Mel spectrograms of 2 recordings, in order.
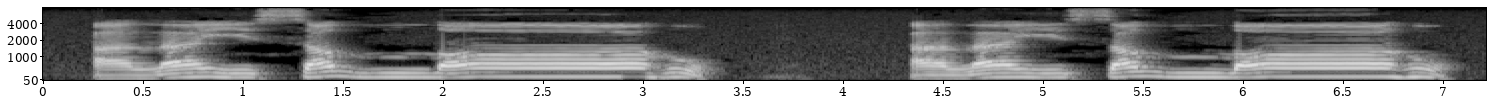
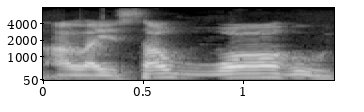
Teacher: Ini adalah lafdzul jalalah, ya. Tafkhim atau tebal, ya, karena diawali dengan fathah di sini.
